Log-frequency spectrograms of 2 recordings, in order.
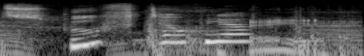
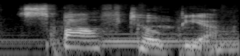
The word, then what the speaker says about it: Spooftopia: I forgot how to pronounce it cuz I didn't know if it was like spatopia. No, it's two O's. It can't be spaoftopia. It's spoof.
